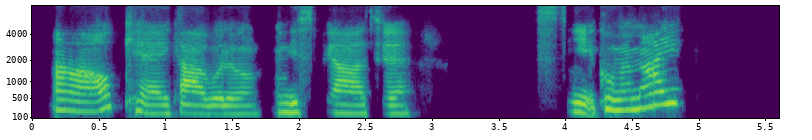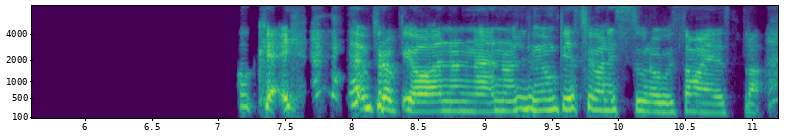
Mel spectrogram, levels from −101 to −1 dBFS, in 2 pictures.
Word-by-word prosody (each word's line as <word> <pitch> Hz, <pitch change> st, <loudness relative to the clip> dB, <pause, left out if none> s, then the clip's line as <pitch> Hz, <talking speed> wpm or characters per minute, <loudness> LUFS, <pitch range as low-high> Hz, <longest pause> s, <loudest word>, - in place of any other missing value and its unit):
Ah 225 Hz, -1 st, +3 dB
okay, 190 Hz, -, -4 dB
cavolo, 165 Hz, -1 st, 0 dB
mi 190 Hz, -, -4 dB
dispiace. 170 Hz, -2 st, -2 dB, 0.9 s
Sì, 195 Hz, -3 st, -2 dB
come 235 Hz, -2 st, +2 dB
mai? 335 Hz, +9 st, +3 dB, 2.3 s
Okay, 305 Hz, -, +2 dB, 0.4 s
ehm, 270 Hz, -, +5 dB
proprio 235 Hz, -6 st, +4 dB, 0.2 s
non 215 Hz, 0 st, -2 dB, 0.3 s
non 215 Hz, 0 st, -2 dB
l 260 Hz, -, -1 dB
non 235 Hz, +2 st, -1 dB
piaceva 255 Hz, -1 st, +1 dB
a -, -, 0 dB
nessuno 220 Hz, -3 st, -3 dB
questa 195 Hz, +2 st, -3 dB
maestra. 185 Hz, -1 st, -4 dB
205 Hz, 105 wpm, -22 LUFS, 175-240 Hz, 2.3 s, ehm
